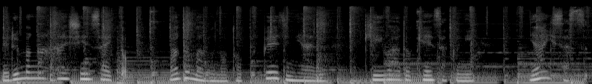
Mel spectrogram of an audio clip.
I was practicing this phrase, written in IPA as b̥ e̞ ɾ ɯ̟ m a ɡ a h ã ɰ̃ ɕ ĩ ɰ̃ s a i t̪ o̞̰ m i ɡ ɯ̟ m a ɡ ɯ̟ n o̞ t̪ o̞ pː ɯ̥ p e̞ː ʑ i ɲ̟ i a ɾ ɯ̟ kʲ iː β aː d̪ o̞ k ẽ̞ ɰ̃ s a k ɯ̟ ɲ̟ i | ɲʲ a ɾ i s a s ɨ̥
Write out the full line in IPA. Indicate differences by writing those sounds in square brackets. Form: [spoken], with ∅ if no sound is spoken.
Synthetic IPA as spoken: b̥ e̞ ɾ ɯ̟ m a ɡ a h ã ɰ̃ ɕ ĩ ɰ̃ s a i t̪ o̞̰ m [a] ɡ ɯ̟ m a ɡ ɯ̟ n o̞ t̪ o̞ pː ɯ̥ p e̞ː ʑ i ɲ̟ i a ɾ ɯ̟ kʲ iː β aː d̪ o̞ k ẽ̞ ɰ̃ s a k ɯ̟ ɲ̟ i | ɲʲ a [∅] i s a s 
